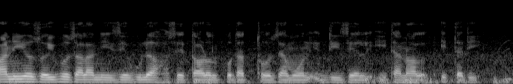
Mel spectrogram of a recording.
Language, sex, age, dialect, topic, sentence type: Bengali, male, <18, Rajbangshi, agriculture, statement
